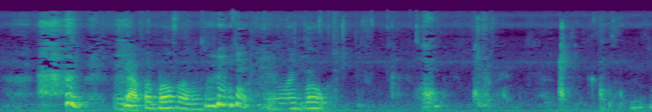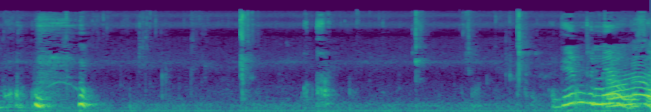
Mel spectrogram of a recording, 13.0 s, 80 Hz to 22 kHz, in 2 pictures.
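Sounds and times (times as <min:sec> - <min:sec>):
wet chewing sounds: 0:03.0 - 0:12.5.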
